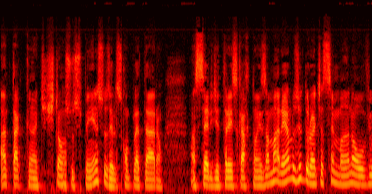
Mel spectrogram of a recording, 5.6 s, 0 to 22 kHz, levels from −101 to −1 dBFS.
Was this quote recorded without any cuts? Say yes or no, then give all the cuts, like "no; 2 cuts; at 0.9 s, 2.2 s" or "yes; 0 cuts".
yes; 0 cuts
